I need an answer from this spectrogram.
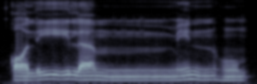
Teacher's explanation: جب وقف کرنا ہے میم کو ہلانا نہیں ہے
